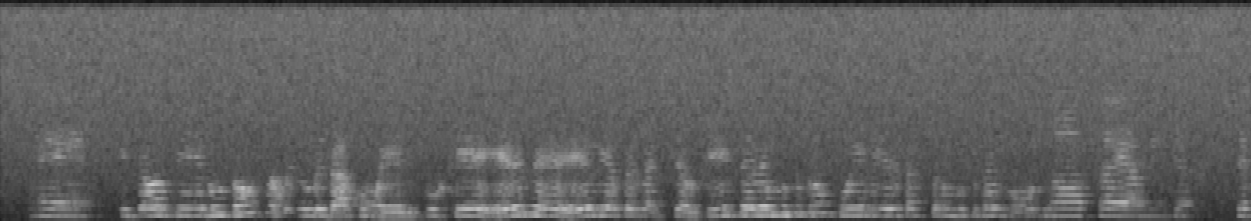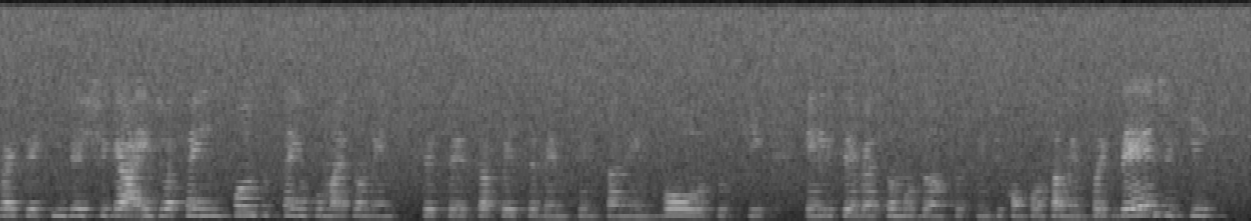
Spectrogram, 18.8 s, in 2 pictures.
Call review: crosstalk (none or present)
none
